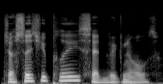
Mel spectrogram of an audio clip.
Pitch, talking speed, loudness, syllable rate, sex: 125 Hz, 220 wpm, -20 LUFS, 5.9 syllables/s, male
